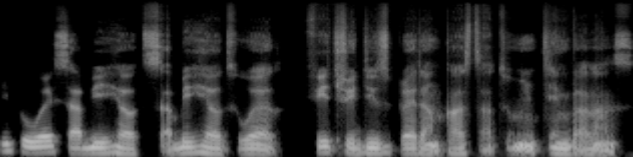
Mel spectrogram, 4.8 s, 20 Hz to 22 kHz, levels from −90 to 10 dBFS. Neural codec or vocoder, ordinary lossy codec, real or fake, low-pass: autoencoder, 48 kHz, 32 numbers a frame, DAC-VAE, trained on Japanese speech; none; fake; none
